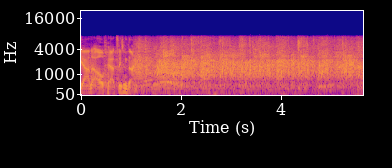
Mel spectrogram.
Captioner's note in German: Beifall bei der FDP und bei Abgeordneten der SPD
